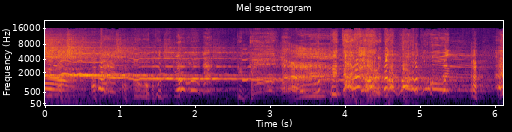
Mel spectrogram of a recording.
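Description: Audience laughing and chuckling, many voices overlapping. A steady high tone holds under the laughter through the first half, stepping slightly lower about a second in.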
